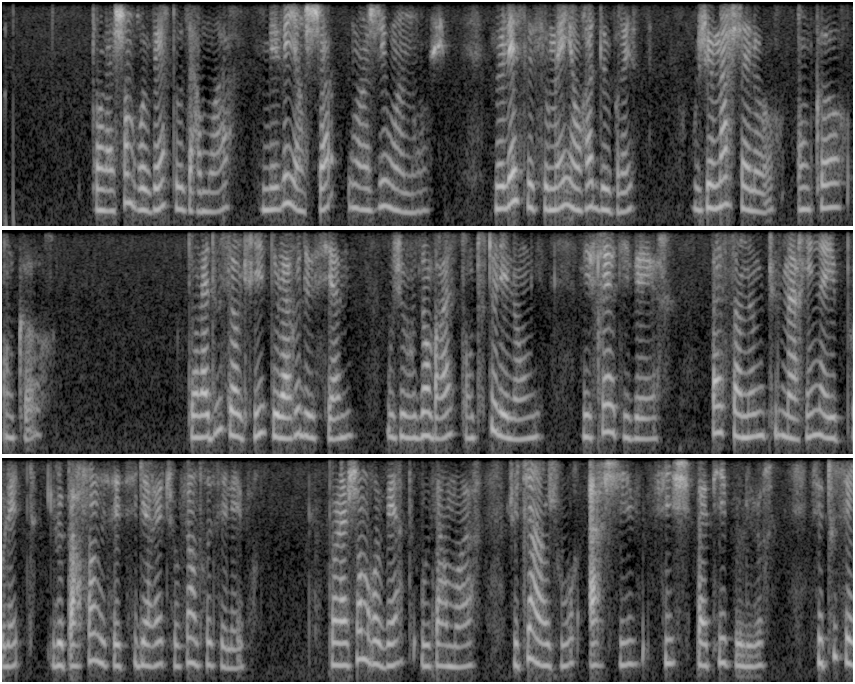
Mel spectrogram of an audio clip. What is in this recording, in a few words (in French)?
lecture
